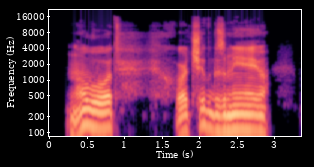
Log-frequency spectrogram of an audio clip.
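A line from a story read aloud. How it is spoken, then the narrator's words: Mutter. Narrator (Russian): буркнул Драккайнен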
